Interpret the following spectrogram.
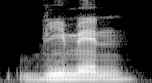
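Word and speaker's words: woman: एमई N girl girls वुमन वमन इसे वुमन पढ़ा जाएगा ऐसे वमन और इसे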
